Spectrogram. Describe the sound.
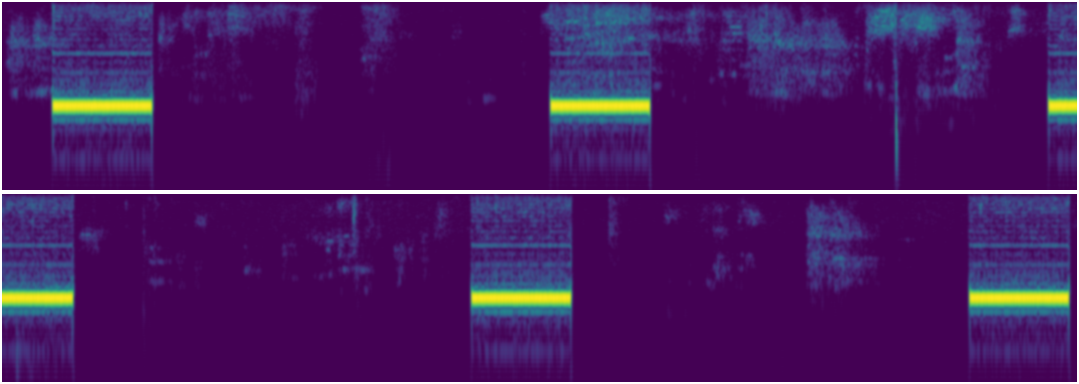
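Ringback tone of an outgoing telephone call that goes unanswered: five steady, mid-pitched beeps, each about a second long, spaced roughly five seconds apart, with faint noise in the gaps.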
